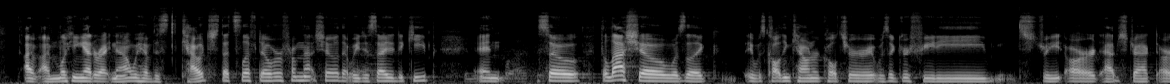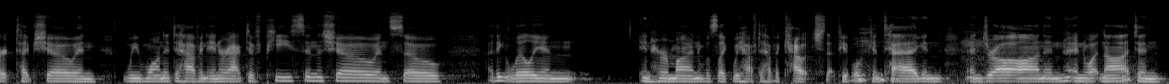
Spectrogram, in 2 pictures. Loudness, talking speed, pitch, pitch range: -25 LUFS, 210 wpm, 145 Hz, 135-155 Hz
